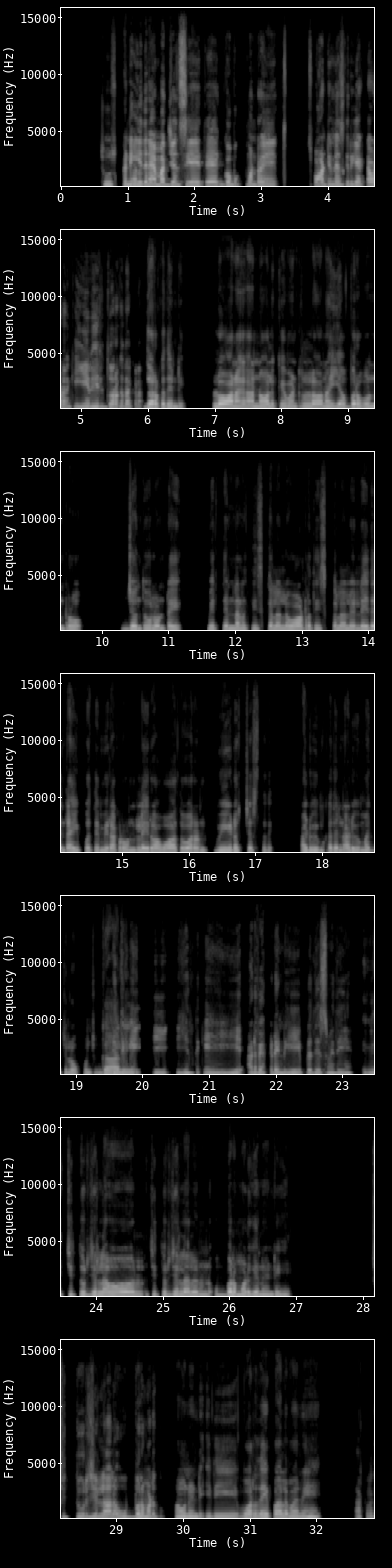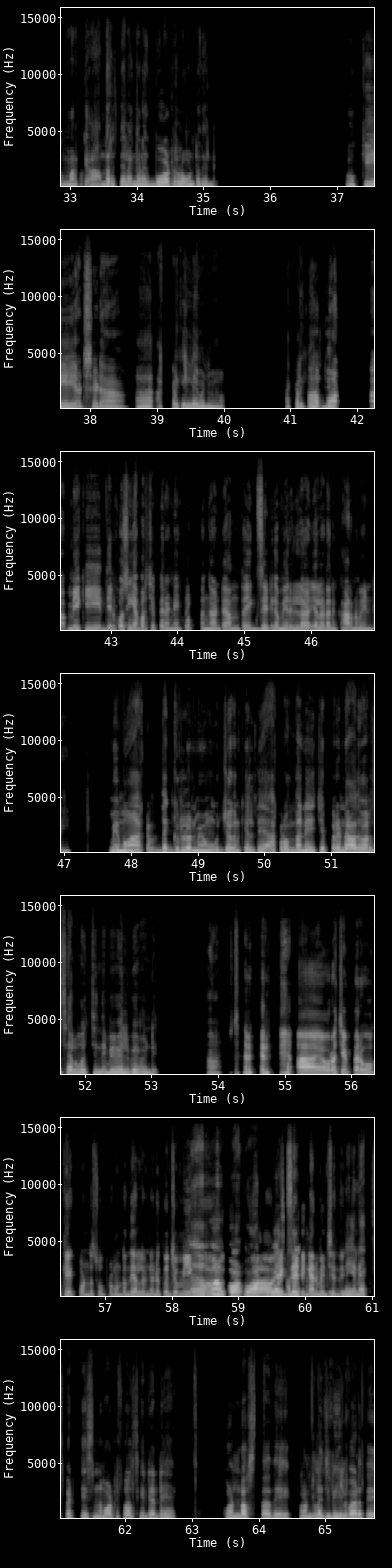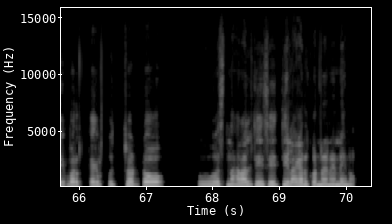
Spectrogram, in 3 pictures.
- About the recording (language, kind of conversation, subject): Telugu, podcast, దగ్గర్లోని కొండ ఎక్కిన అనుభవాన్ని మీరు ఎలా వివరించగలరు?
- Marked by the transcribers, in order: in English: "ఎమర్జెన్సీ"; lip smack; in English: "స్పాంటేనియస్‌గా రియాక్ట్"; in English: "వాటర్"; other noise; in English: "బోర్డర్‌లో"; in English: "ఎక్సైట్‌గా"; other background noise; giggle; in English: "సూపర్‌గుంటుంది"; in English: "వా వా వాటర్ ఫాల్స్"; in English: "ఎక్సైటింగ్"; in English: "ఎక్స్‌పెక్ట్"; in English: "వాటర్ ఫాల్స్"; lip smack; giggle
